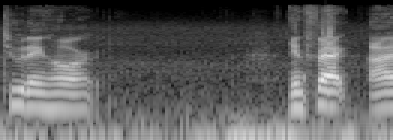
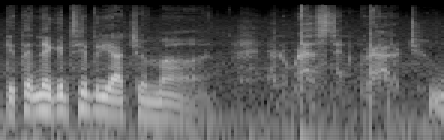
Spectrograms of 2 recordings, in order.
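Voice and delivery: hushed; 4 semitones lower, 9 dB quieter, faster than usual. Real, not acted. Preacher drops to intimate hush.

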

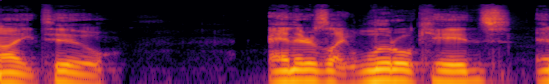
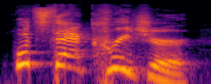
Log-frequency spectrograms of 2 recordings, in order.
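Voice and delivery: put-on much higher, curious child asking; wide-eyed kid question; little kid voice; 12 semitones higher than usual. Kid asking his mom about the screen, childish. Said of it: "He's like".

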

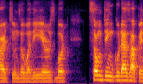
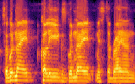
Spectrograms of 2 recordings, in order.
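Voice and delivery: loud greeting; 8 dB louder than usual. Real, not acted. Student loudly greets the class.

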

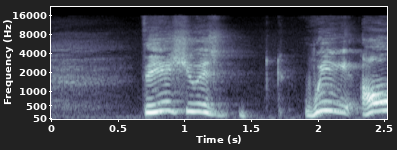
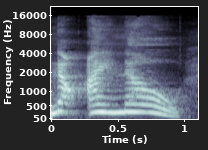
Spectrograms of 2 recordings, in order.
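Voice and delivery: ordinary talk, nothing marked

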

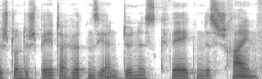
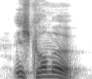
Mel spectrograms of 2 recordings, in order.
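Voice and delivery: raised, high answering shout; calling back; 7 semitones higher, 8 dB louder than usual. Acted. Braun answering the doctor's call, loud and high. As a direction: shout back across rooms in haste.

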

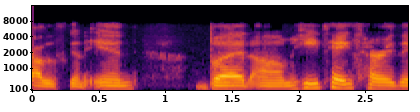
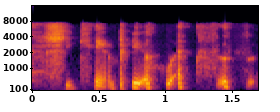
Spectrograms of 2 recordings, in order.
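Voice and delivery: ordinary talk

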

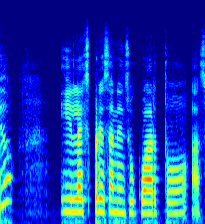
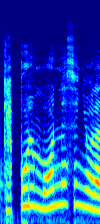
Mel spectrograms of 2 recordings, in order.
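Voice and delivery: admiring exclamation; 6 semitones higher, 4 dB louder than usual. Acted. Acts out admiring remark to new mother.

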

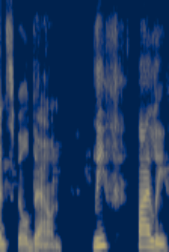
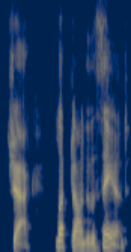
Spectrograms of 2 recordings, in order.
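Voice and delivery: ordinary delivery

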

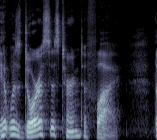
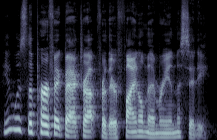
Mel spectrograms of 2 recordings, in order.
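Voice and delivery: plain reading voice

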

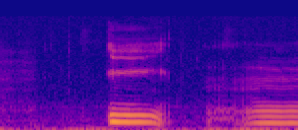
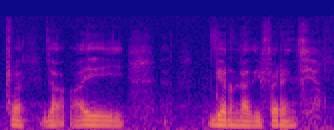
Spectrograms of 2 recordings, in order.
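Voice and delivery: ordinary delivery

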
